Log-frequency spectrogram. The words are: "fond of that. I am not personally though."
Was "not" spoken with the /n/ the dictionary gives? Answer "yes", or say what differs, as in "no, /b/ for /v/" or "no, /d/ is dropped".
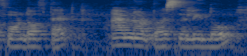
yes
